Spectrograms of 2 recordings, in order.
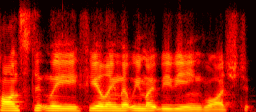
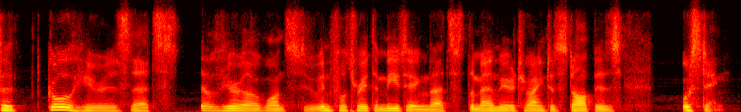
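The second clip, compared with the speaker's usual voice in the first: low, dropped voice, leaning in close; 3 dB quieter than usual. Speaker retells how a man explained the goal: lowered voice. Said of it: "he kind of lowers his voice".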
